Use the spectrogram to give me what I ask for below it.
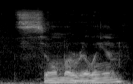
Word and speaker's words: Silmarillion: Silmarillion. – Would you got it from Tom Bombadil? – No. – I would have gotten it from Silmarillion. Yeah. – Silmarillion. – If someone had said Silmarillion.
